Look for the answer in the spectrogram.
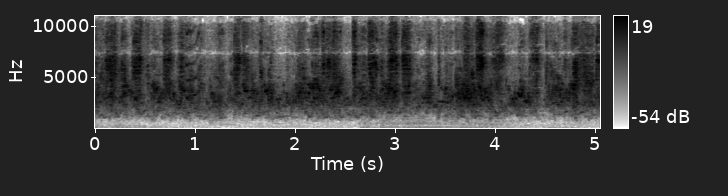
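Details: Budgerigars filmed during mating, giving a dense, continuous wash of high, scratchy chirps and twitters that overlap without pause, like many birds chattering at once.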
